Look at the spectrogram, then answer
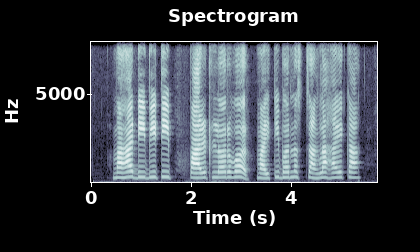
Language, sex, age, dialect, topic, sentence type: Marathi, female, 25-30, Varhadi, agriculture, question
